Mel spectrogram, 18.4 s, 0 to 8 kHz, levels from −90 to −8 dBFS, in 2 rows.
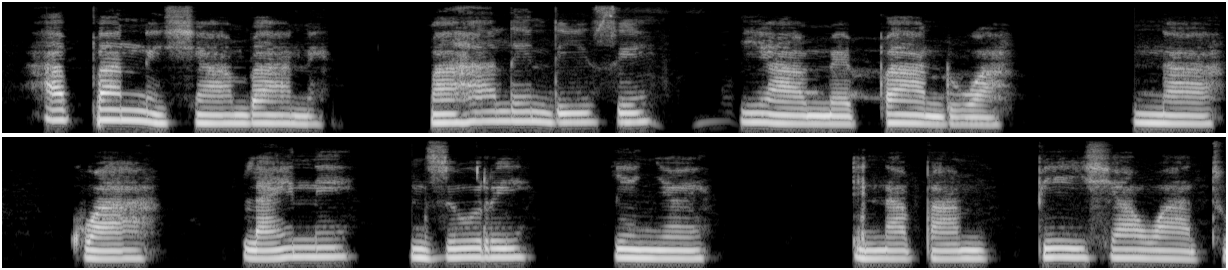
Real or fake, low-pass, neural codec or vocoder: real; 7.2 kHz; none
